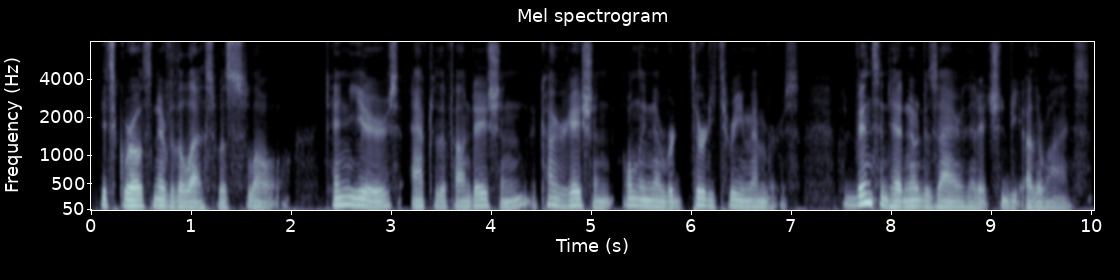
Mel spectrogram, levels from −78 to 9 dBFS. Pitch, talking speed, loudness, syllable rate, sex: 100 Hz, 160 wpm, -19 LUFS, 5.3 syllables/s, male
